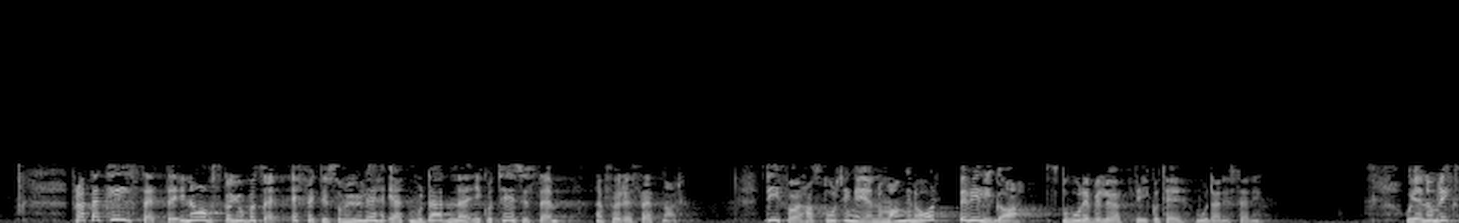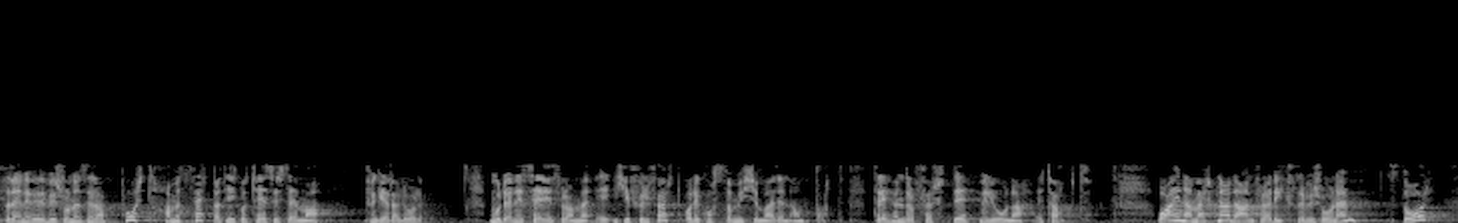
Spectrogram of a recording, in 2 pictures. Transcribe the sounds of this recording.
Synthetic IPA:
fɔɾɑt̪̚d̪æɪt̪ʰɪlsɛt̪ːəɪnɑʋskɑjɔbəsɔɛfək̚t̪ʰiːft̪sɔmːʉːlɪɪæɪt̪mʊd̪æɾɳəikʊt̪ʰeːsʏst̪eːmɛnføːɾəseːt̪nɑɾ | d̪̥ɪfɔɾɦɑst̪uːɾʈ̪ʰɪŋːəjɛnːʊmːɑŋːənoːɾb̥əʋɪlɡɑst̪uːɾəbəløːpt̪əiːkʊt̪ʰeːmʊd̪æɳɪseːɾɪŋ | ɔjɛnːɔmɾɪksɾʋɪʂuːnənsɪnɾɑpʰɔɾt̪hɑːɾmɛsɛt̪ːɑt̪iːkʊt̪ʰeːsʏst̪eːmɑ | fʉŋɡeːɾəɖoːɭɪ | mʊd̪æɳɪseːɾɪŋspʰɾʊɡɑmːəʔɛʔɪçːəfʉlføːɾt̪ɔd̪ɛkʰɔst̪əmʏçəmæɪɾɛnɑnt̪ʰɑt̪ʰːɾeːɦʉnd̪ɾəɔfœɾt̪ɪmɪlɪuːnəɛt̪ʰɑpt̪ | ɔæɪnɑmɑɾknɑd̪ɑnfɾɑɾɪksɾɛʋɪʂuːnənst̪oːɾ

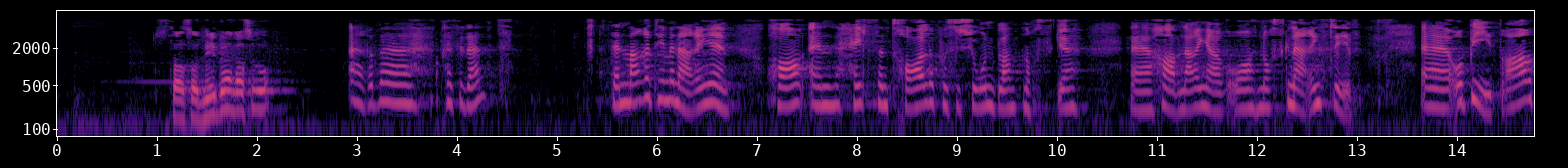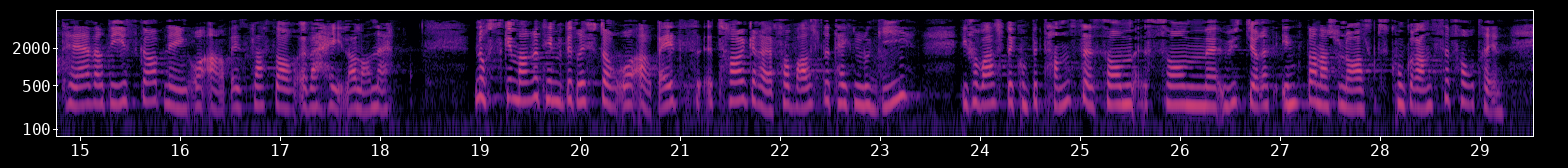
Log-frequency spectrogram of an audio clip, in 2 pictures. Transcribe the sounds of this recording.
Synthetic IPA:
st̪ɑːt̪sɔniːbøːnʋæʁsɔɡuː | ʔæːʁədəpʰʁɛsɪd̪ɛnt̪ | d̪̥ɛnmɑʁɪt̪ʰiːmənæːʁɪŋənhɑʁɛnhæɪlt̪sɛnt̪ʰɾɑːləpʰʊsɪʃuːnblɑnt̪nɔʁskə | hɑːʋnæʁɪŋəʁɔnɔʁsknæːʁɪŋsliːʋ | ʔɔbiːd̪ʁɑːʁt̪ʰɪlʋæʁd̪iːskɑːpnɪŋɔ̰ʔɑ̰ʁbæɪd̪spʰlɑsəɾø̰ːʋəhæɪlʔəlɑnːə | nɔʁskəmɑʁɪt̪ʰiːməbəd̪ʁɪft̪əʁɔʔɑ̰ʁbæɪd̪st̪ʰɑːɡəʁəfɔʁʋɑlt̪ət̪ʰɛknʊlʊɡiː | d̪̥ɪfɔʁʋɑlt̪əkʰʊmpət̪ʰɑnsəsɔmsɔmʔʉːt̪ʰjøːʁɛt̪ɪnt̪əʁnɑʃʊnɑːlt̪kʰʊŋkʉʁɑnsəfɔʁt̪ʰʁɛːn

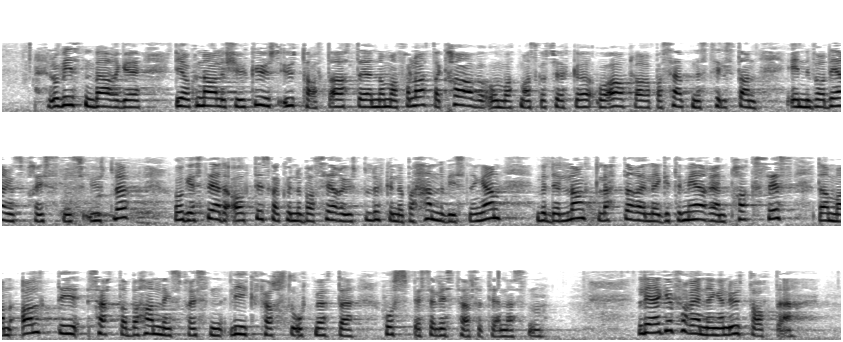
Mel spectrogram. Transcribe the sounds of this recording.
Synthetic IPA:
lʊʋiːsənbæʁɡəd̪ɪɑkʊnɑːləçʉːkəhʉːsʉːt̪ʰɑ̰ːlt̪əɑt̪nɔʁmɑnfɔʁlɑːt̪əʁkʰʁɑːʋəʔʊmɑt̪mɑnskɑsøːkəʔɔɑːʋkʰlɑːʁəpɑsɪɛnt̪ənəst̪ʰɪlst̪ɑnːʔɪnːʋʉʁd̪eːʁɪŋsfʁɪst̪n̩sʉːt̪løːpoːɡɪst̪eːd̪ə̰ʔɑlt̪ɪskɑlkʰʉnːəbɑseːʁəʉːt̪̩lʏkːənəpɔhɛnʋiːsnɪŋən | ʋɪld̪ɛːlɑŋt̪lɛt̪ːəʁəlɛɡɪt̪ɪmeːʁəɛnpʰʁɑksɪsd̪̥æːʁmɑnɑlt̪isɛt̪ːəʁbəhɑnlɪŋspʰʁiːsn̩liːkfœʁst̪əʊpmøːt̪əhʊsːpɛsɪɑlɪst̪hɛlsət̪ʰjeːnəst̪n̩ | leːɡəfɔʁeːnɪŋənʉːt̪ʰɑːlt̪ə̰

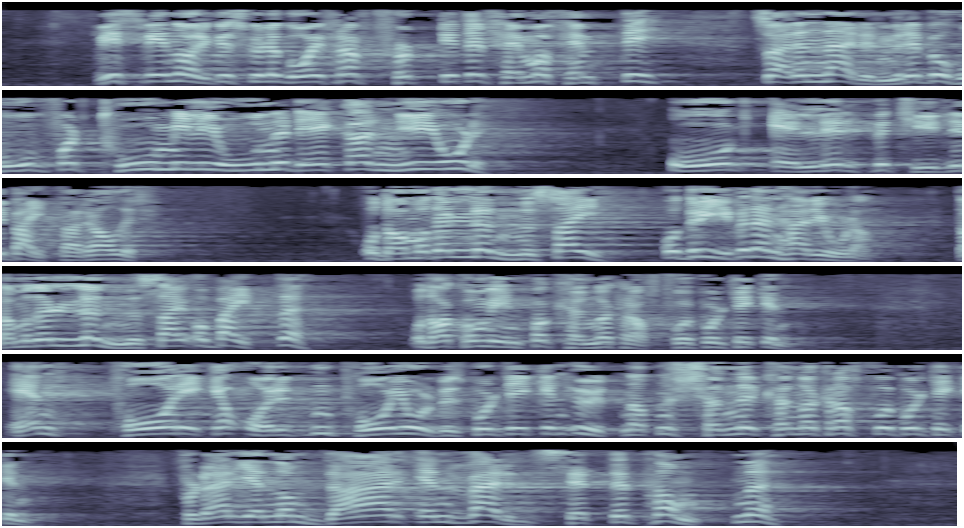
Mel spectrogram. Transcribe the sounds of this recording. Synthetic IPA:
ʋɪsʋɪɪnɔɾɡəskʉlːəɡoːɪfɾɑfœʈːɪt̪ɪlfɛmːɔfɛmt̪ɪ | sɔæɖɛnæɾməɾəbəɦuːʋfɔɾʈʰuːmɪlɪuːnəɖeːkɑɾnyːjuːɽ | ɔɡɛlːəɾbət̪ʰyːd̪əlɪbæɪt̪əɑɾɛɑːləɾ | ɔd̪ɑmɔd̪ɛlœnːəsæɪɔd̪ɾyːʋəd̪ɛnɦæːɾjuːɽɑ̰ | d̪̥ɑmɔd̪ɛlœnːəsæɪʔɔbæɪt̪ə | ɔd̪ɑːkʰɔmːəʋɪɪnpɔkʰœnːɔkʰɾɑ̰ft̪fɔɾpʊlɪt̪ɪkːən | ʔɛnpʰoɾɪkːəʔɔɾd̪n̩pʰɔjuːɽbʉːd̪spʊlɪt̪ɪkːənʉːt̪n̩ɑt̪̚d̪ɛnʂœnːəɾkʰœnːɔkʰɾɑft̪fɔɾpʊlɪt̪ɪkːən | fɔɖɛæɾjɛnːɔmd̪æːɾɛnʋæɾd̪sɛt̪ːəɾpʰlɑnt̪ənə

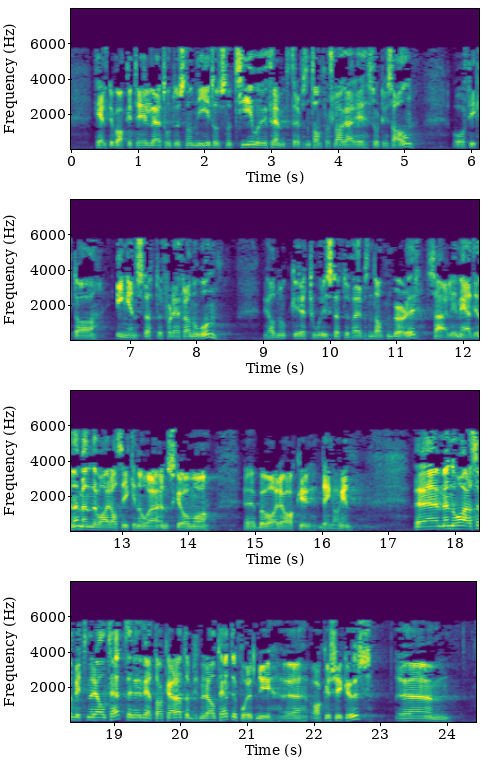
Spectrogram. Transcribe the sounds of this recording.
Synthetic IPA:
heːlt̪ːɪlbɑːkət̪ʰɪlt̪ʰuːt̪ʉːsənɔniːt̪ʰuːt̪ʰʉːsnɔt̪ʰiːʋʊɾʋɪfɾɛmːət̪ɛt̪ɾɛpɾəsn̩t̪ʰɑnt̪fɔʂɭɑːɡhæːɾɪst̪uːʈɪŋsɑːln̩ | ɔfɪkːd̪ɑ | ɪŋːənst̪œt̪ːəfɔɖɛfɾɑnuːən | ʋɪhɑd̪ːənɔkɾɛt̪ʰuːɾɪskst̪œt̪ːəfɾɑɾɛpɾəsnt̪ʰɑnt̪n̩bøːɭəɾsæːɭɪɪmeːd̪ɪənəmɛnd̪ɛʋɑɾɑlsɔɪkːənuːəjæɪœnskəɔmɔ | bəʋɑːɾəɑːkəɾd̪ɛnɡɑŋːən | mɛnːoːæɾɖɑlsɔblɪt̪ːɛnɾɛɑlɪt̪ʰeːt̪ɛlːəɾʋeːd̪t̪ʰɑːkːæɖɛɑt̪d̪ɛæblɪt̪ːɛnɾɛɑlɪt̪ʰeːt̪̚d̪ɛfoːɾɛt̪nyːɑːkəʂyːkəhʉːs

